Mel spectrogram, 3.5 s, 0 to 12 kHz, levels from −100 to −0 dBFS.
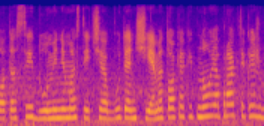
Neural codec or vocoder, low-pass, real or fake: none; 9.9 kHz; real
